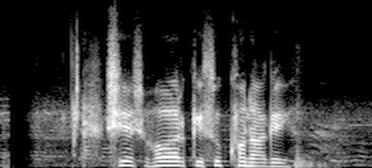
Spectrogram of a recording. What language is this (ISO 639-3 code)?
ben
